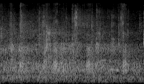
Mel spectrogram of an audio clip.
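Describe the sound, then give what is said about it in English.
On Christmas Day, a crowd applauds for the speaker's wife who wrapped all of the family's Christmas presents, with dense, steady clapping that holds at an even level for the whole moment, many hands blending into a continuous patter with no voices. “While we're clapping, we should put our hands together for my wife who wrapped all of the Christmas presents for my family.”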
